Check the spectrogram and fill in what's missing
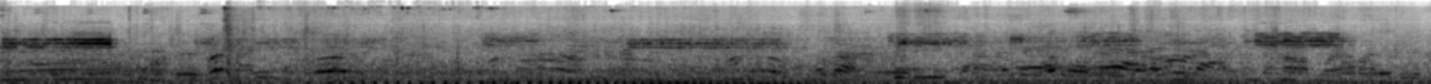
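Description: A cow moos long and low amid a noisy outdoor crowd at a cattle market in Postogola, Bangladesh, with voices talking and faint traffic in the background.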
